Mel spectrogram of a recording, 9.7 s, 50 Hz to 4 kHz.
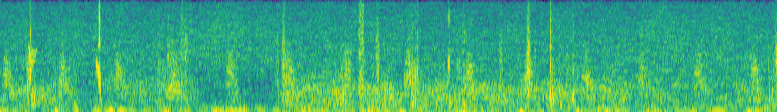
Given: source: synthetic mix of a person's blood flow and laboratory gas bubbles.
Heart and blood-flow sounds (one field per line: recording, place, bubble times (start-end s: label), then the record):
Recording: Doppler ultrasound of blood flow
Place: subclavian vein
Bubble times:
0.31-0.47 s: bubbles
1.18-1.31 s: bubbles
4.24-4.34 s: bubbles
4.46-4.58 s: bubbles
5.08-5.46 s: bubbles
5.58-5.83 s: bubbles
6.85-7.24 s: bubbles
9.60-9.72 s: bubbles
From the record:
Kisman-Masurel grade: 122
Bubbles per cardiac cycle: 1 to 2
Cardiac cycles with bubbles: 10 to 50%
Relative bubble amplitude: moderate (0.250 to 0.450)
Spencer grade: 2 (many but less than half of the cardiac periods contain bubble signals, singularly or in groups)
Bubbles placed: anywhere in the cardiac cycle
